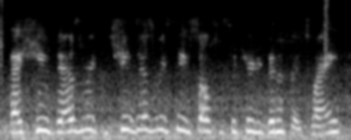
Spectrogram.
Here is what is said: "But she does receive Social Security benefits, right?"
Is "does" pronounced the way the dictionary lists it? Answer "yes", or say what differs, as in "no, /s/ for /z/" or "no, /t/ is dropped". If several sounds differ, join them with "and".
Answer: yes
